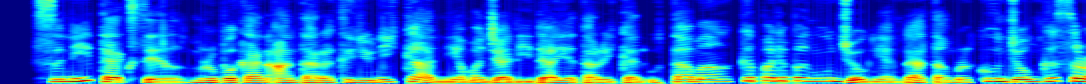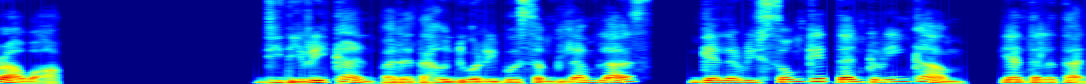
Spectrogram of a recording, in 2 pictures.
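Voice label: Malay, Malaysia, female; voice over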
